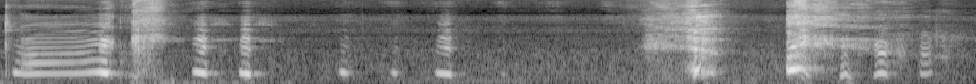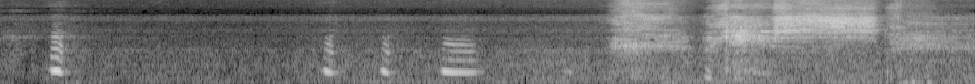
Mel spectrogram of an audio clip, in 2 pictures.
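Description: Repeated short, sharp voiced gulps at irregular intervals, some with a squeaky catch, and a laugh near the end: a bout of hiccups.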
